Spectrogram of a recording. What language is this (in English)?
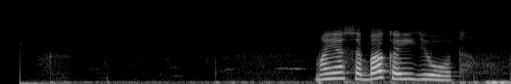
Russian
